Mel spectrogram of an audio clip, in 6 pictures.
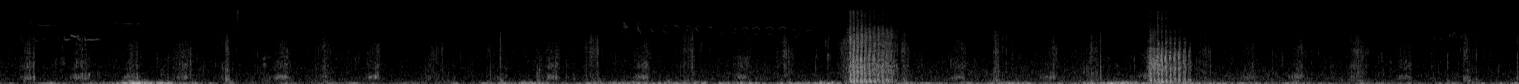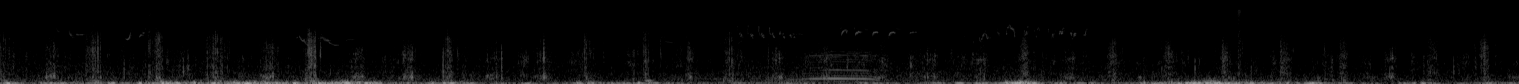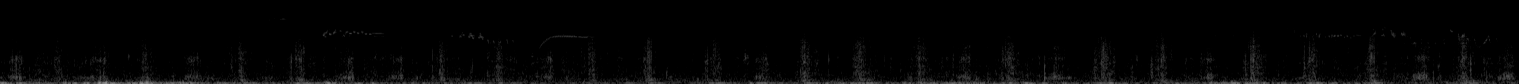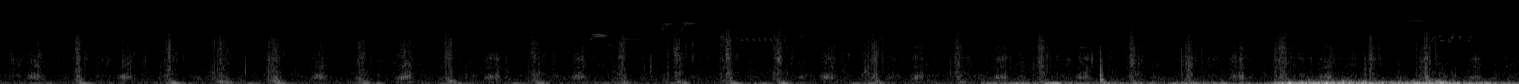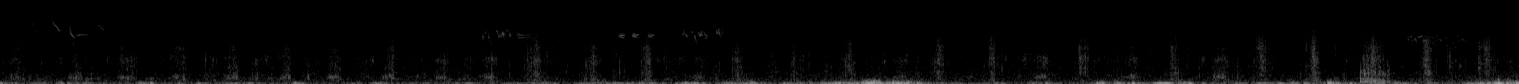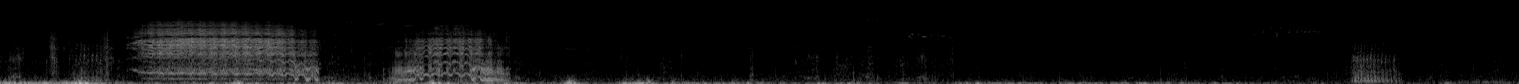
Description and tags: Pony eating grass, blowing through nose and neighing. You might hear a second pony eating. In the background some bird song, a cow, and some wind. These are called wild ponies but are really just free roaming on the moor. They belong to farmers.
wild-pony, cow, bird-song, dartmoor, hill-pony, Pony, neigh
